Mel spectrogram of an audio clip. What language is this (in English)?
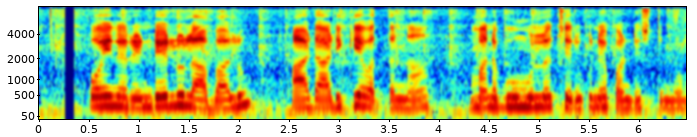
Telugu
